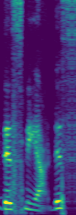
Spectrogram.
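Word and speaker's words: dyspnea: है वो होता है डिज़्नी में पी आपका साइलेंट हो जाता है डिज्नी का मतलब होता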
